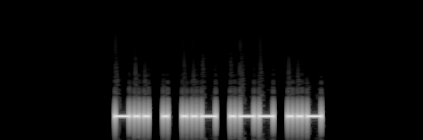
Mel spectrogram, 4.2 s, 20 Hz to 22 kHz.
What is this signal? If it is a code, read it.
Morse code, heard as a keyed tone, about 25 wpm, 700 Hz. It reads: DEUWU
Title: Five Challenging Letter-Number Combinations 25wpm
